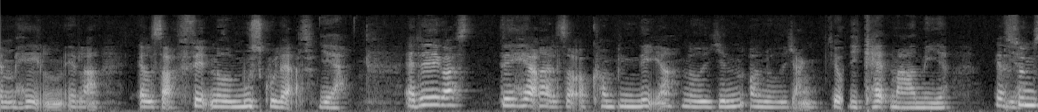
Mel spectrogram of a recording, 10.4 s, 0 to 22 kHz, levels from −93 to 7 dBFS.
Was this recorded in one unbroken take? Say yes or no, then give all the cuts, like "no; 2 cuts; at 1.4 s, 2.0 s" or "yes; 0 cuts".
no; 2 cuts; at 5.4 s, 8.4 s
